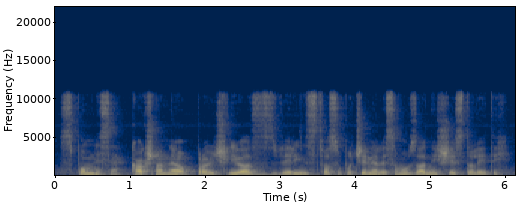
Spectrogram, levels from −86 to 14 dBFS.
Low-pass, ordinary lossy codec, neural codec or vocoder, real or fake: 10.8 kHz; none; none; real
